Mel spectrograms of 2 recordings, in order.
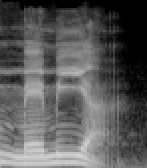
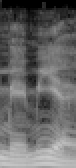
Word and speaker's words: Memija: Namanya adalah Kerim Memija, tapi dalam bahasa Bosnia ataupun bahasa Eropa, cara bacanya itu tadi gue chat GPT ya, bahasanya itu cara bacanya itu ya, yaitu adalah Kerim Memia. Kerim Memia ya teman-teman.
